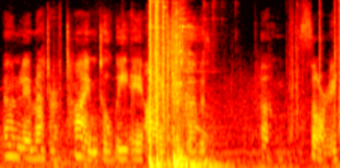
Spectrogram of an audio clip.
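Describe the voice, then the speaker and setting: A woman's voice: deep voice, moderate pace. A woman voicing a cold, sardonic female AI combat companion in a video game, with clipped robotic turret-style announcements. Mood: dry robotic. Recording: game audio with loud gunfire noise.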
